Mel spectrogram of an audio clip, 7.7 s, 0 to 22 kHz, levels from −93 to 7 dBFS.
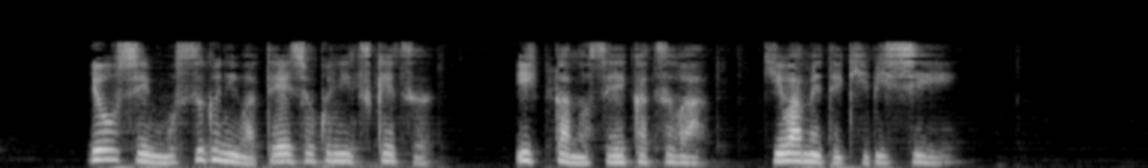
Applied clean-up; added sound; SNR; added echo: neural mask model DeepFilterNet 3.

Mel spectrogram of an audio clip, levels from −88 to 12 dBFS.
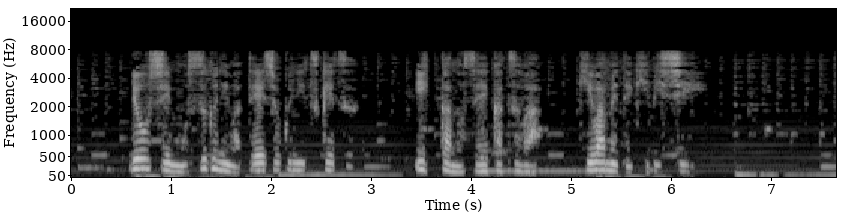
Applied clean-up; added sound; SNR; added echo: classical method spectral subtraction.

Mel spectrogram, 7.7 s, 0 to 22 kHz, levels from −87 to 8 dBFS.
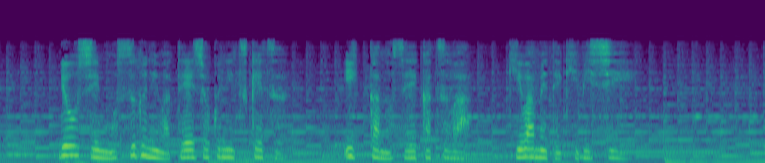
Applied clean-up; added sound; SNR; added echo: none; none; none; none.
